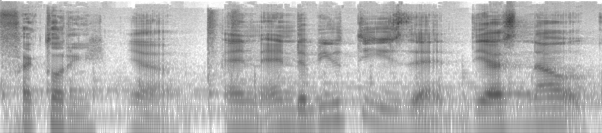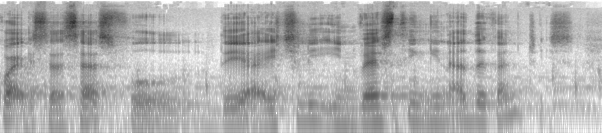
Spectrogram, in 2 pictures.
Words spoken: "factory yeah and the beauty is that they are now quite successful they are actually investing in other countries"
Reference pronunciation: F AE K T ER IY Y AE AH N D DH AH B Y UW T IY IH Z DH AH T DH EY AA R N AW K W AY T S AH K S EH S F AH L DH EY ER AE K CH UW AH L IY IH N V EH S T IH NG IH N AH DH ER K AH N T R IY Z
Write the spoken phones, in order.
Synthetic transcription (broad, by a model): F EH K T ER IY Y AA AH N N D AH B Y UW T IY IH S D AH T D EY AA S N AW K W AY T S AH K S EH S F AH L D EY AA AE K CH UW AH L IY IH N V EH S T IH NG IH N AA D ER K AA N T R IY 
